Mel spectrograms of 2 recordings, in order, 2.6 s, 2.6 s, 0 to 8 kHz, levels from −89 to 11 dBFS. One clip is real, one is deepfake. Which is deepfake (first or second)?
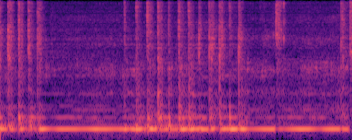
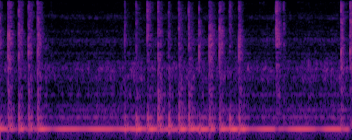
first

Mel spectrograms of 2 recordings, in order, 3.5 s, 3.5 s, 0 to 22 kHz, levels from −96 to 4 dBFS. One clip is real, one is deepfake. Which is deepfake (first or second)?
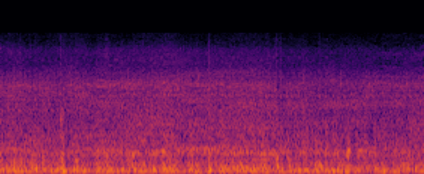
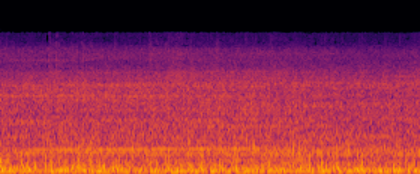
first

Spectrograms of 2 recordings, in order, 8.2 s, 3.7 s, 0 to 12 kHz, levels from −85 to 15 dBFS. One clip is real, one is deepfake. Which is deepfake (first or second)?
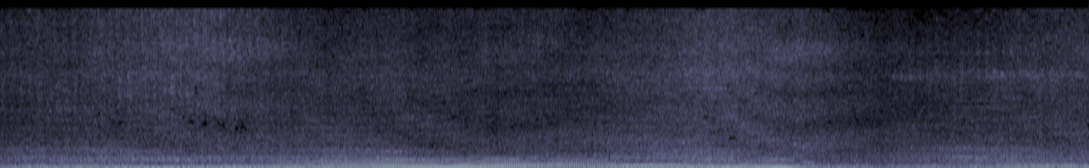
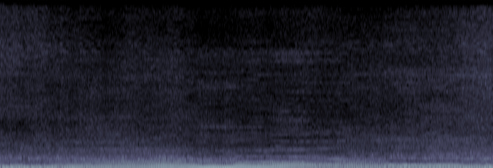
second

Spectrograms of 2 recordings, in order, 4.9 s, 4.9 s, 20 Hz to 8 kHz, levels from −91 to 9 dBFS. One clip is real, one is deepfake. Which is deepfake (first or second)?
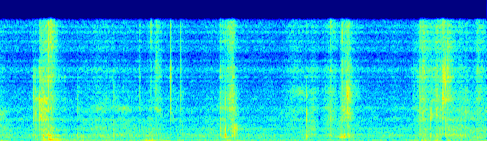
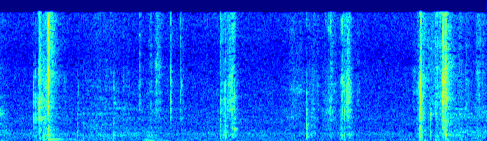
first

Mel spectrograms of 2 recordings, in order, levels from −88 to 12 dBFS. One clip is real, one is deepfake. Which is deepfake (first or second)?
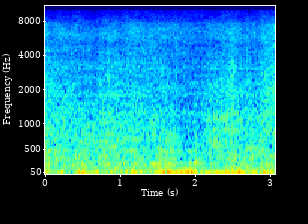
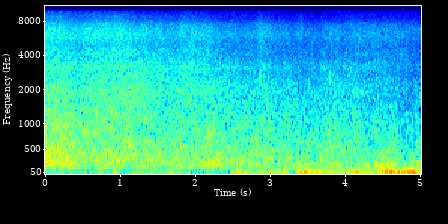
first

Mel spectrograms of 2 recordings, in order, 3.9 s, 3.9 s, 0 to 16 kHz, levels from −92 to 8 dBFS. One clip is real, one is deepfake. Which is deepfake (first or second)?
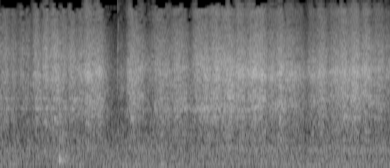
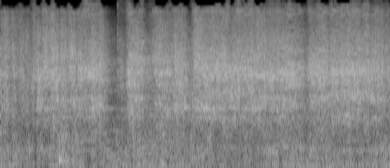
second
